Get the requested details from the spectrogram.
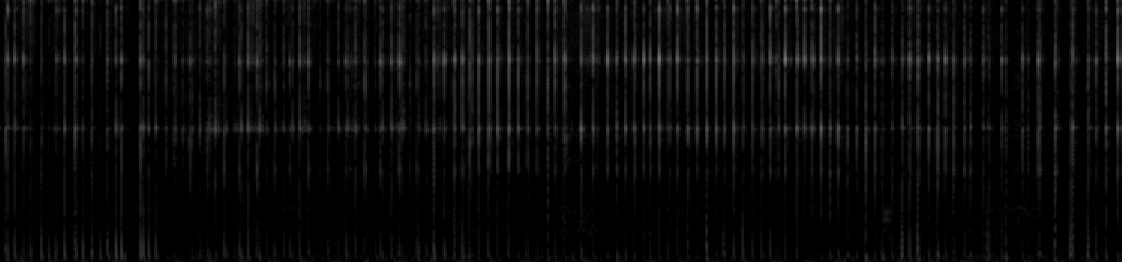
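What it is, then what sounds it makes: Frosted glass candle holder. A small frosted glass votive candle holder is tapped rapidly and scratched with fingernails. The result is a dense, quick stream of sharp, dry clicks with bright, faint glassy ringing tones and soft scratching underneath.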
